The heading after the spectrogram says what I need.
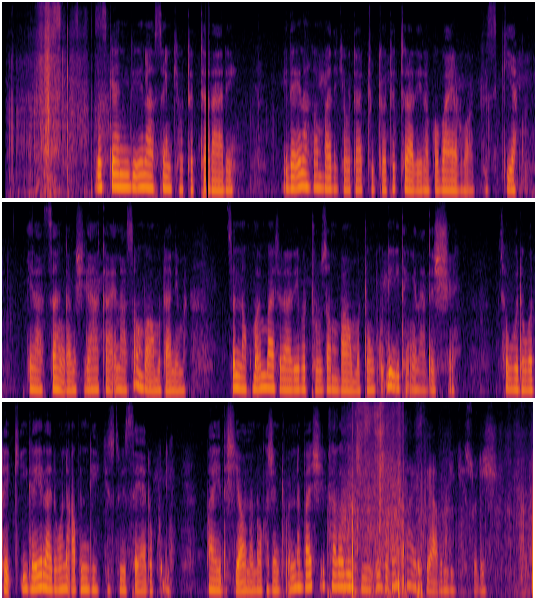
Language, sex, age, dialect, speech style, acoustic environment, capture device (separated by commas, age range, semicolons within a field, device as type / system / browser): Hausa, female, 25-34, Nigeria - Kano, happy, appliances, mobile / Linux / Chrome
